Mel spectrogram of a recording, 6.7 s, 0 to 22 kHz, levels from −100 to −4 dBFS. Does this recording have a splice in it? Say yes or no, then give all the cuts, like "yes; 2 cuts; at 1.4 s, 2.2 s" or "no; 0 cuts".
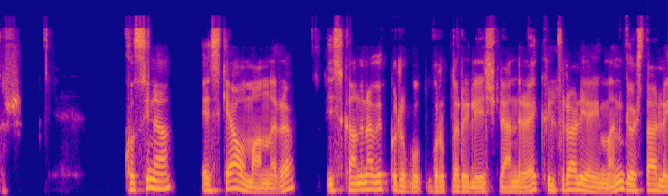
no; 0 cuts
